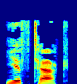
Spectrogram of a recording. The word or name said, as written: yiftach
